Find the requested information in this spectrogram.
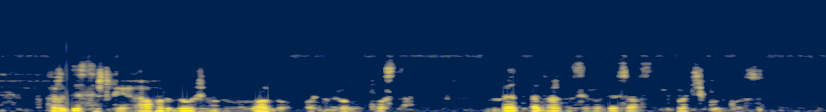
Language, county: Lithuanian, Šiauliai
